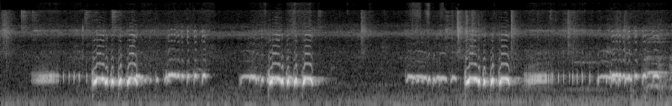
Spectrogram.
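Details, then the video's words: Zebra dove of a local strain in strong, loud song: repeated rolling, warbling coo phrases with staccato pulsed starts and brighter wavering centres, roughly every two seconds, some overlapping as if answered by a second bird. "Perkutut Lokal Gacor Suara Besar"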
